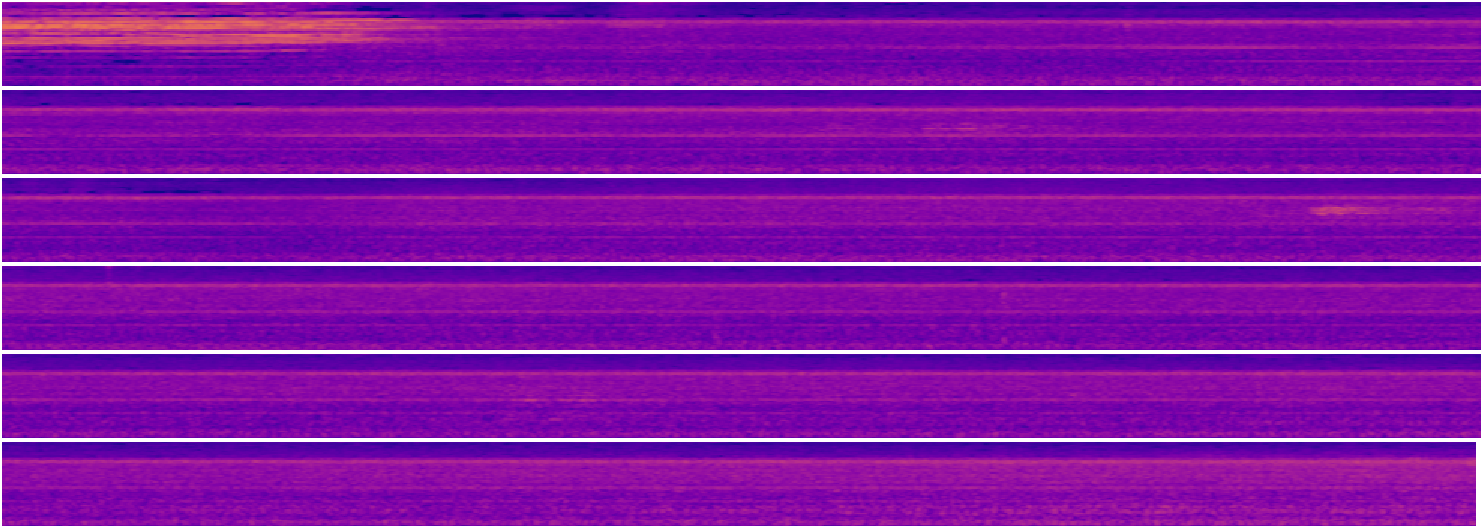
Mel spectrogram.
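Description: Steady trackside rumble and hum of trains, growing gradually louder over the last few seconds as a locomotive-hauled passenger train approaches.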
